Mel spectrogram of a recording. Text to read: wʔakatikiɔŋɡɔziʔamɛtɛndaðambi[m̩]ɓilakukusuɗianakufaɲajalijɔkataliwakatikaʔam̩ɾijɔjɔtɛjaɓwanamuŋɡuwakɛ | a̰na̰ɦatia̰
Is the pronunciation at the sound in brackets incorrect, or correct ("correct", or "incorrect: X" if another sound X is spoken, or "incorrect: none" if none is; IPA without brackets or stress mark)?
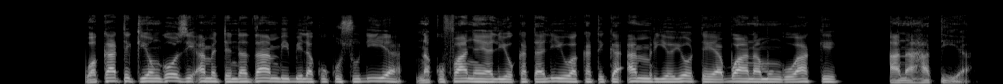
incorrect: none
